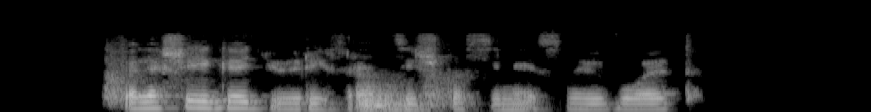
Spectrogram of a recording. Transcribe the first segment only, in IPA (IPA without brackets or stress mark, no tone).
f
